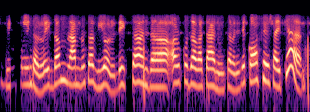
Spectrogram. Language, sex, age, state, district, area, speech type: Nepali, female, 18-30, West Bengal, Kalimpong, rural, conversation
